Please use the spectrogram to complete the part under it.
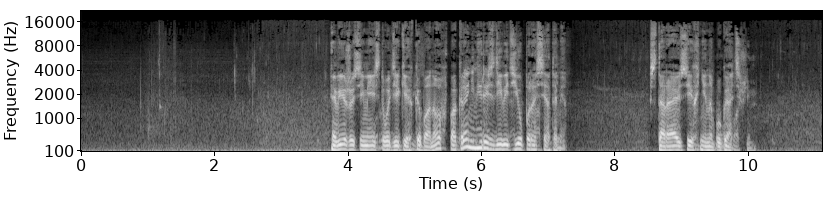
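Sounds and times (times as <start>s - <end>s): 
low rumble of rushing water at the dam: 0.7s - 11.0s
hands washing in water: 2.2s - 3.7s
speech: 3.7s - 7.4s, 8.7s - 10.2s.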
